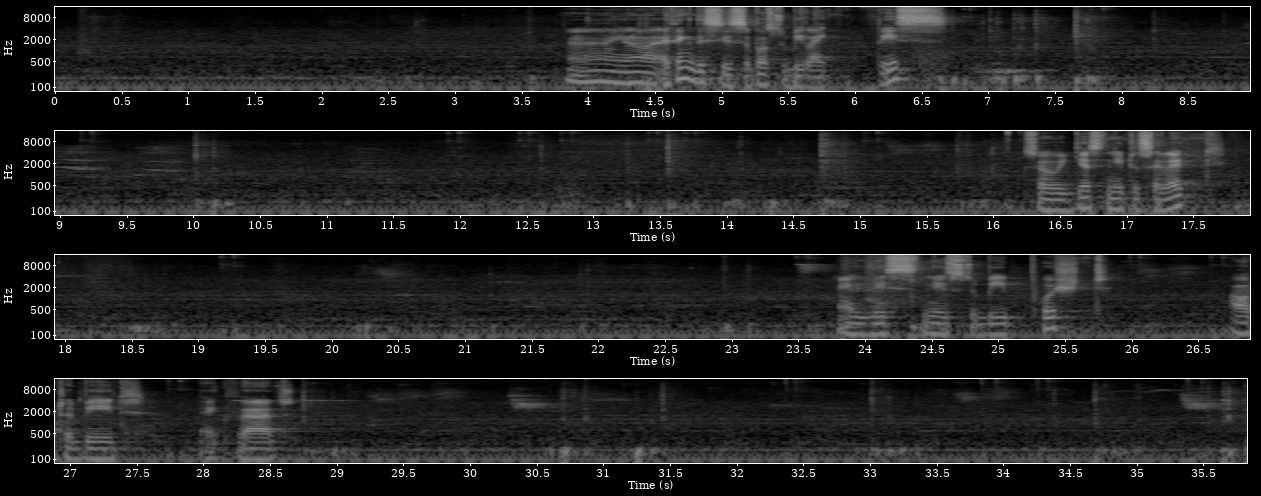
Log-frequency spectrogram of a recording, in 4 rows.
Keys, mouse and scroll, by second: 3.1-3.6 scroll up 2, 3.6 1, 4.3 click, 4.7 shift+click, 6.0 alt+m, 6.5 click, 6.8 shift+click, 7.9 alt+m, 9.2 click, 10.1 g, 12.0 click, 12.8 shift+click, 13.5 click, 13.8 shift+click, 15.8 3, 16.2 click, 17.1 shift+click, 19.2 z, 19.3 click, 23.0 1, 23.6 click, 24.4 g, 26.0 click, 27.2 g, 28.4 click, 32.4 click, 33.1 g, 33.9 click, 34.7 g, 35.5 click, 35.7 alt+a.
